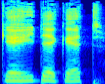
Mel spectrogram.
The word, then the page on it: geiteget: Mi'gmaq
